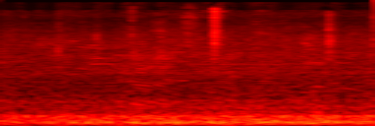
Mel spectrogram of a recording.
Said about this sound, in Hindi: उसके भी ऊपर से उड़ रहा है विमान।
